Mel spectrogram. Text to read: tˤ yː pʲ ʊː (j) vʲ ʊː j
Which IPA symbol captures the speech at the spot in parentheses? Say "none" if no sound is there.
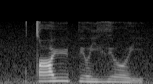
j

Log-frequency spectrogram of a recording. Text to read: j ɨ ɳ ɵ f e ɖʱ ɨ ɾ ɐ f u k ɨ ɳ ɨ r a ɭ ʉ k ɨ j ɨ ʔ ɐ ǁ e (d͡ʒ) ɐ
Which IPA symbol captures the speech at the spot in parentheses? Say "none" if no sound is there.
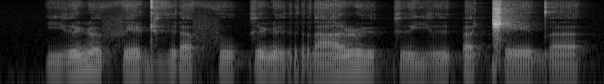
d̪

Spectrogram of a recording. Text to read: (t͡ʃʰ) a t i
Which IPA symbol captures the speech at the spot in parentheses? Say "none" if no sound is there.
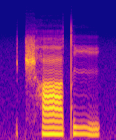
t͡ʃʰ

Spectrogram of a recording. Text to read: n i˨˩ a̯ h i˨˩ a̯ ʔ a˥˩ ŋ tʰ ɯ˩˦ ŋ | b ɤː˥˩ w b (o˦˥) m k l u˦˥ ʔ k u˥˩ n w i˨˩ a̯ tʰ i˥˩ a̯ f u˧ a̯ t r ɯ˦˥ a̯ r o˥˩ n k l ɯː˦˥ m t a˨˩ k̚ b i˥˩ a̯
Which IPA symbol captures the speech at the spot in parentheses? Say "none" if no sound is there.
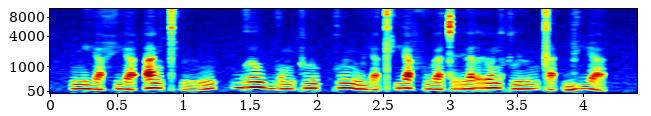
o˧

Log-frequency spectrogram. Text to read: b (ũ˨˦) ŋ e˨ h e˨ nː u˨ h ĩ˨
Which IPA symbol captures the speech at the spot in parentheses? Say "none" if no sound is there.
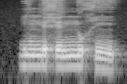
ũ˨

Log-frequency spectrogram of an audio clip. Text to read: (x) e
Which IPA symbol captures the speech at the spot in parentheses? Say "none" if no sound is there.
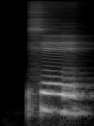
x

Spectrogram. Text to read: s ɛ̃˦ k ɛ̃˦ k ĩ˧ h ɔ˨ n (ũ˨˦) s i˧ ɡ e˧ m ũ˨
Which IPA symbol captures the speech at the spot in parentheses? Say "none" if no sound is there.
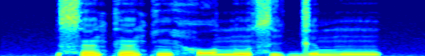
ũ˨˦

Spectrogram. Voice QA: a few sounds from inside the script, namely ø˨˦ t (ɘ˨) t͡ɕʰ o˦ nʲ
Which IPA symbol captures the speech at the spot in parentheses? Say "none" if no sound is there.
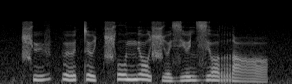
ø˨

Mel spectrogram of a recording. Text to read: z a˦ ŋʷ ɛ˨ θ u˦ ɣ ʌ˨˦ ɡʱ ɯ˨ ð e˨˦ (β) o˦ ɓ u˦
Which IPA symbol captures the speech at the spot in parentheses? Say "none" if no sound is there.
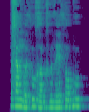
θ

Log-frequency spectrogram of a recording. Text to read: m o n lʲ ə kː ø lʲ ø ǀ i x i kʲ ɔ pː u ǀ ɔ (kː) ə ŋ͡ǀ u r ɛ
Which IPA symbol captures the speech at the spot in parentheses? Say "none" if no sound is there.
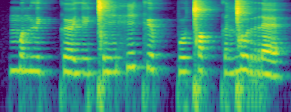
kː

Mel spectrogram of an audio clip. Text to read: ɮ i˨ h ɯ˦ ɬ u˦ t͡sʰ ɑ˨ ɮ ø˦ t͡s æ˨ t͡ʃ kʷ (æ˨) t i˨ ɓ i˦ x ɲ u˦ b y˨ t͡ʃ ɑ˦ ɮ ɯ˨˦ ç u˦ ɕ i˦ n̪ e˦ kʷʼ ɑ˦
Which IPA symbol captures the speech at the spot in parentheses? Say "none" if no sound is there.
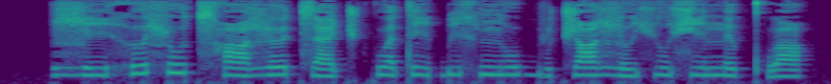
æ˦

